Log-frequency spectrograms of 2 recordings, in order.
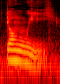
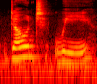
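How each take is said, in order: First: The two words run together as one. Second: Each word is said separately and fully.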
